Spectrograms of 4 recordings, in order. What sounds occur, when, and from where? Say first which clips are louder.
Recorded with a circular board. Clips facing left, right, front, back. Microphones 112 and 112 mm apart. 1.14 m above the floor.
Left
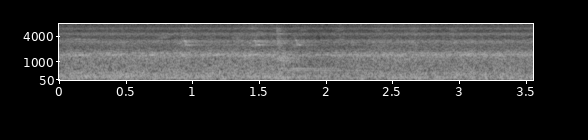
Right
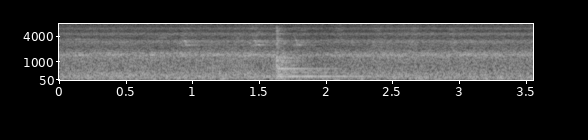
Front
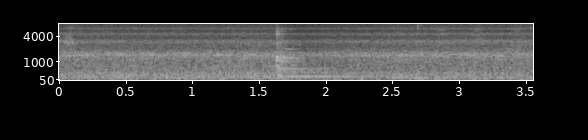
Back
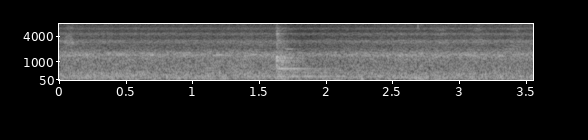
1.6 s a snare drum: right 7 dB, back 1 dB; 90° right, 1.5 m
